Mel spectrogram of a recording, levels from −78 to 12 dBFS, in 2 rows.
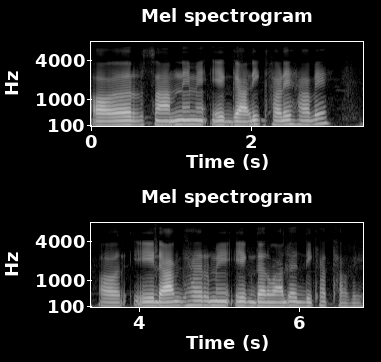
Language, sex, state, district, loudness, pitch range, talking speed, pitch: Chhattisgarhi, male, Chhattisgarh, Raigarh, -18 LUFS, 130-145 Hz, 140 wpm, 140 Hz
